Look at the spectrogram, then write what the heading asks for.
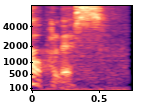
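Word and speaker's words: Krapopolis: Crapopolis.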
